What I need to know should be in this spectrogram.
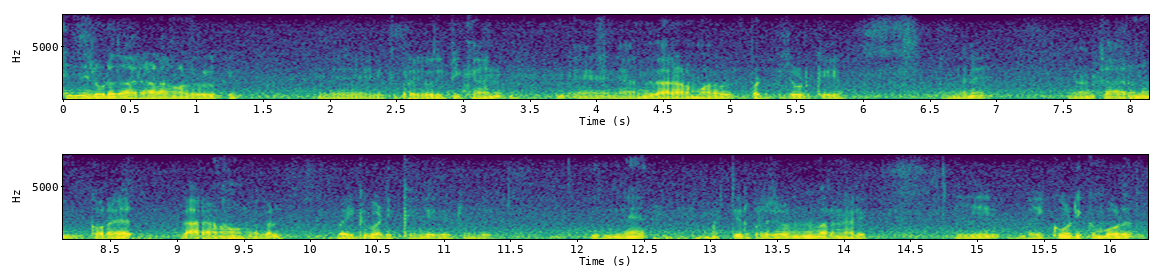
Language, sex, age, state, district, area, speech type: Malayalam, male, 18-30, Kerala, Kozhikode, rural, spontaneous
